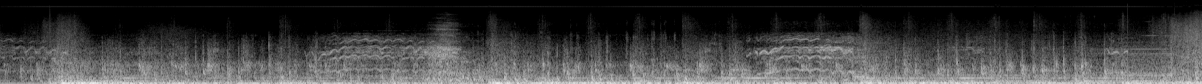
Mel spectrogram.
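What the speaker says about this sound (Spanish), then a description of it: "Esos son los caballos del rey." The king's horses neigh and whinny loudly while hooves clip-clop steadily beneath, with deep booming thuds in a dense, dramatic scene; two long whinnies stand out over the constant rumble.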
